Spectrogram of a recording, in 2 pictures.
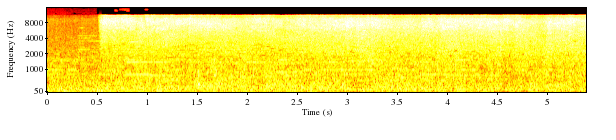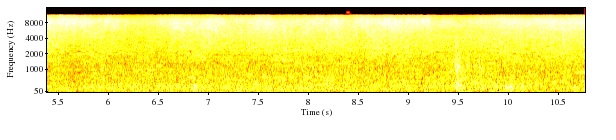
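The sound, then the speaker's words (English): A smash burger sizzles on a new Blackstone griddle, a loud, steady hissing fry that bursts in abruptly at the start and keeps crackling evenly throughout. “There it is. First smash burger on the new Blackstone Grill.”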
